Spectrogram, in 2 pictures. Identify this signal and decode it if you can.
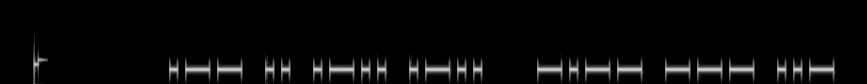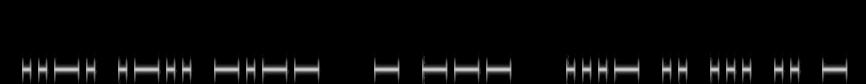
Morse code, heard as a keyed tone, about 15 wpm, 700 Hz. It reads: WILL YOU FLY TO VISIT
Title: Sentences from Top 1000 Words - Review Part 2 - 15wpm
